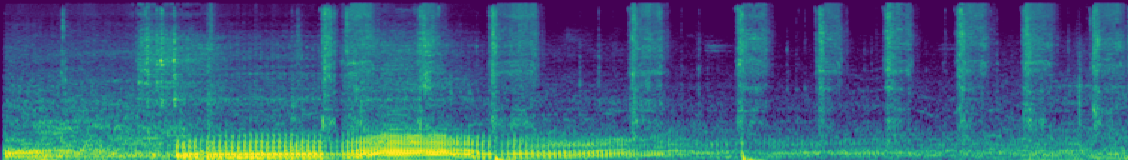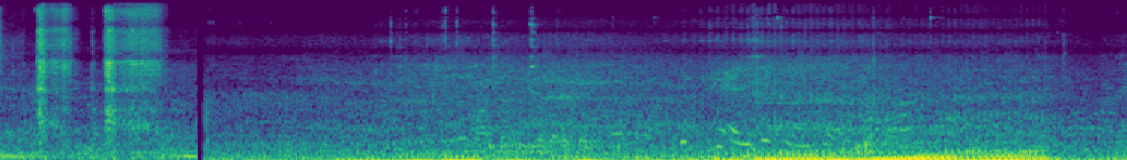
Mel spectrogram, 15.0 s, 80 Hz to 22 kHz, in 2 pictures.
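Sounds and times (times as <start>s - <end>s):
motorcycle engine revving: 0.0s - 8.8s.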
